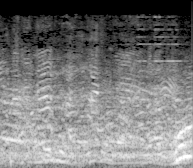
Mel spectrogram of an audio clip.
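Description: People talking, several voices in overlapping chatter.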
